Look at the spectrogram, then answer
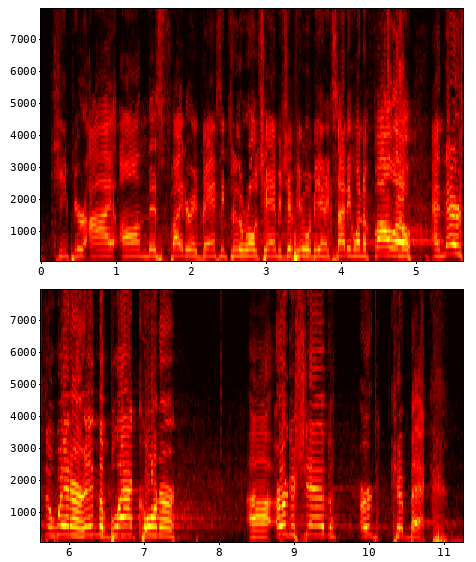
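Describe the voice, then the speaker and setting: Over noticeable background noise, a man with an American accent and a high pitch talks at a moderate pace in an animated tone with ordinary pitch variation. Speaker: sports commentator. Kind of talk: live commentary.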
